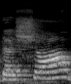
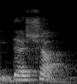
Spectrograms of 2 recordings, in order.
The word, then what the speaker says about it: Dasha: So it is not Dasha Vaktra, it should be Dasha.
